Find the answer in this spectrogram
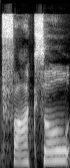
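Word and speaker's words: forecastle: you familiar with it do you know what foxel is an abbreviation of for Castle but that's Castle but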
